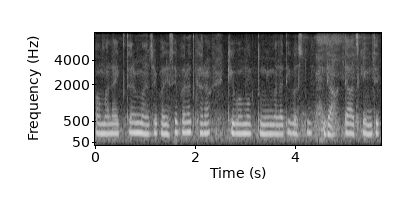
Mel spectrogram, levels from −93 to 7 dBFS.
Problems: constant background noise, background conversations at intervals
